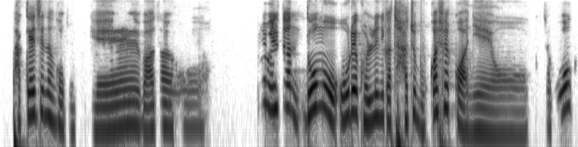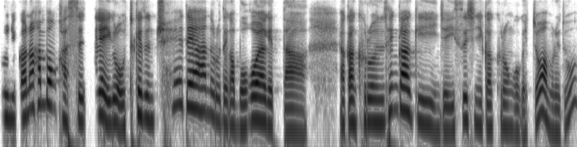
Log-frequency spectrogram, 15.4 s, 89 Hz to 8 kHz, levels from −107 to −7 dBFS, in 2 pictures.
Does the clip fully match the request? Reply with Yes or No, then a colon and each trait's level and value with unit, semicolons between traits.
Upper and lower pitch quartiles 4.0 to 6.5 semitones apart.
No: wide, 7.2 semitones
